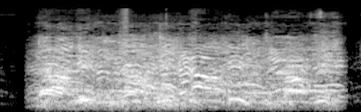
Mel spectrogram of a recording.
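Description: A dense crowd gathered for Chief Minister Yogi shouts slogans in his support, many overlapping voices chanting and yelling loudly and continuously, close and crowded, then cutting off.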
